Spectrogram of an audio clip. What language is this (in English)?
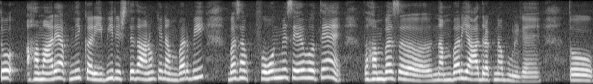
Urdu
